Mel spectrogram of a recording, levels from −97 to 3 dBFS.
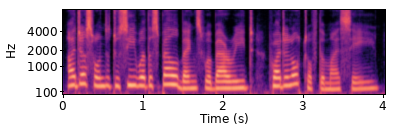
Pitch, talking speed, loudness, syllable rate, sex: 225 Hz, 240 wpm, -16 LUFS, 6.3 syllables/s, female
